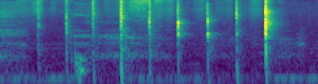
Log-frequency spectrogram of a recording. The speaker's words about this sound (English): that's clapping, but just the fact that it's his heartbeat.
